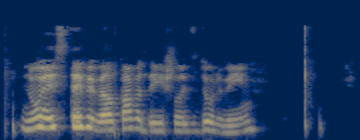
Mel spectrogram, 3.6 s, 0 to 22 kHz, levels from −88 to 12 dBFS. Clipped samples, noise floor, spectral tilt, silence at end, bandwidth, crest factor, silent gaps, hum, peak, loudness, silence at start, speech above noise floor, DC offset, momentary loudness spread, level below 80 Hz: under 0.1%; -50 dBFS; -3.5 dB/octave; 0.55 s; 11.5 kHz; 20 dB; none; none; -2 dBFS; -22 LUFS; 0.1 s; 29 dB; under 0.1%; 13 LU; -74 dBFS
